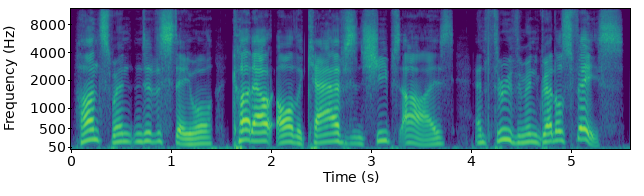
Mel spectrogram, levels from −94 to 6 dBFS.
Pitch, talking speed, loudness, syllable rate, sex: 175 Hz, 205 wpm, -19 LUFS, 4.5 syllables/s, male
